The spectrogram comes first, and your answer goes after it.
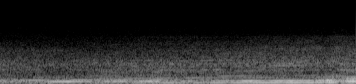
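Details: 1958 BSA C12 single on a road test after its misfire was fixed: a low, steady thump pulling evenly as revs build with no stumbles, sounding like it used to.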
